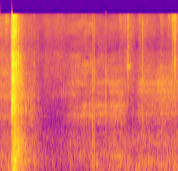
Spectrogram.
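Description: A door on a travel trailer being shut with a single sharp slam just after the start, followed by faint handling noise.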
